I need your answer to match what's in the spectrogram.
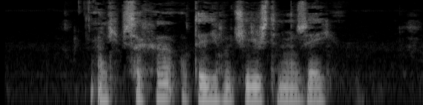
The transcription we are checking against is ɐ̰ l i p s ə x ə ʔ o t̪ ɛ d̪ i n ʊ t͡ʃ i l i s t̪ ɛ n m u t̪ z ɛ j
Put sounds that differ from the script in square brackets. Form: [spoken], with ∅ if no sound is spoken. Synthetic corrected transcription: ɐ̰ l i p s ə x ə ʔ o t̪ ɛ d̪ i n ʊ t͡ʃ i l i [ʃ] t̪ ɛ n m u [∅] z ɛ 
